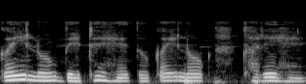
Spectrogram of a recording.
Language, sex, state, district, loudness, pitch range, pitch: Hindi, female, Arunachal Pradesh, Lower Dibang Valley, -16 LUFS, 155-180 Hz, 165 Hz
